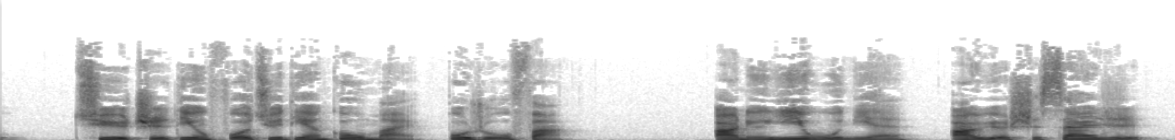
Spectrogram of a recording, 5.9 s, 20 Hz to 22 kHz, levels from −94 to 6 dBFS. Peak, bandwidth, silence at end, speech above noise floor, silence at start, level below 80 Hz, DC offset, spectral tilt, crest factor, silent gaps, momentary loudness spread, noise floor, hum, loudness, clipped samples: 0 dBFS; 15.5 kHz; 0.15 s; 49 dB; 0.4 s; -64 dBFS; under 0.1%; -4.5 dB/octave; 18 dB; none; 6 LU; -67 dBFS; none; -19 LUFS; under 0.1%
